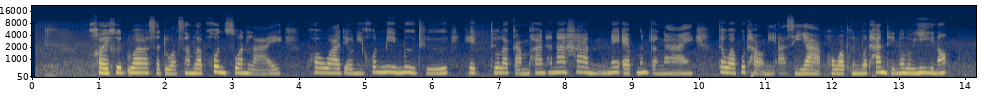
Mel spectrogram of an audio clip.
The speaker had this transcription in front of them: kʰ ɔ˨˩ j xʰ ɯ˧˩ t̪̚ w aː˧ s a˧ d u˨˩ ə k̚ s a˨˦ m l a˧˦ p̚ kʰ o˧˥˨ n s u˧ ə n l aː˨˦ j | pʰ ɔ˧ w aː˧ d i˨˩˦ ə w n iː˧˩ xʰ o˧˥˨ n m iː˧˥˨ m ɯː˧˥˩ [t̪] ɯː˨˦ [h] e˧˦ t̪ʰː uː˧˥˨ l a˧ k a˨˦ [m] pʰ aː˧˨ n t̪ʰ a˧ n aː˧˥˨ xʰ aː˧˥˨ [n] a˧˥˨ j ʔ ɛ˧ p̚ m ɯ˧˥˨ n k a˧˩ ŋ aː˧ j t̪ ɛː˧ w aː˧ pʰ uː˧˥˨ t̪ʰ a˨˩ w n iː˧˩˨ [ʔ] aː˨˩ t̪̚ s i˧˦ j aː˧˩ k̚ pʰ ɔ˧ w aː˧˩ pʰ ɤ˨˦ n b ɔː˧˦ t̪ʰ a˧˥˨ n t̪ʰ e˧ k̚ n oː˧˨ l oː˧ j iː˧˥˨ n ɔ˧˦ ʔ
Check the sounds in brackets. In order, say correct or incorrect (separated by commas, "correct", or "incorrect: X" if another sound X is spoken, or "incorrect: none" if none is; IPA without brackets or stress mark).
incorrect: t̪ʰ, correct, correct, incorrect: nː, correct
